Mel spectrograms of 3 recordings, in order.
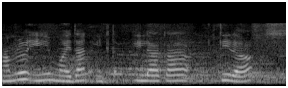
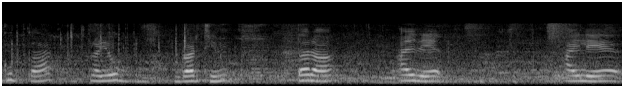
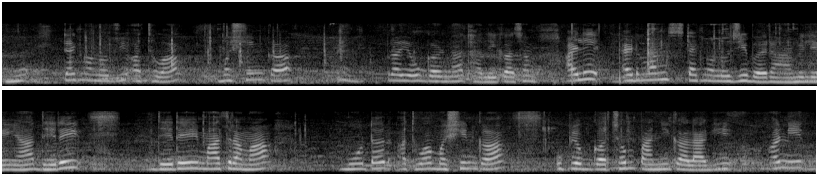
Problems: constant background noise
